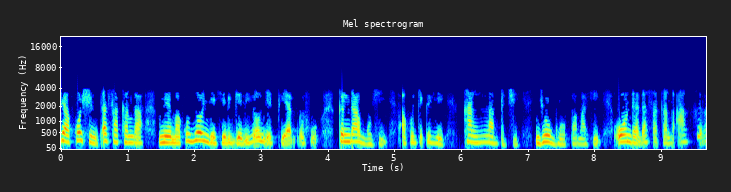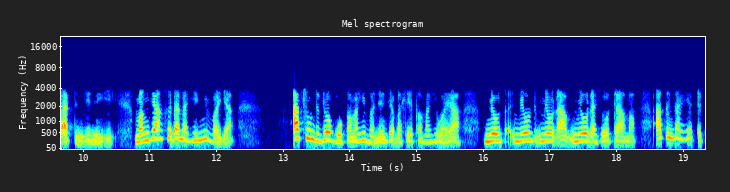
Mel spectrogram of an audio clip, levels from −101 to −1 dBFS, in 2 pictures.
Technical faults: G.729 codec

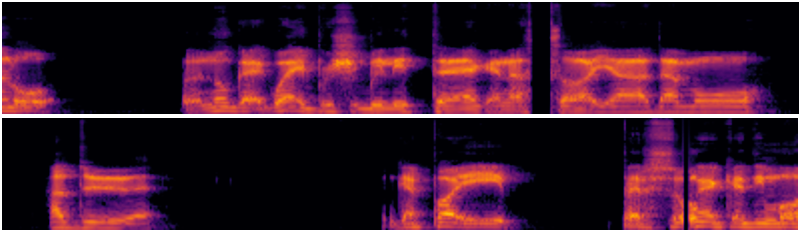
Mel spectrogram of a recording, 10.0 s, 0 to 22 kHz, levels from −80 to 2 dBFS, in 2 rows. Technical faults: digital broadcast dropout

